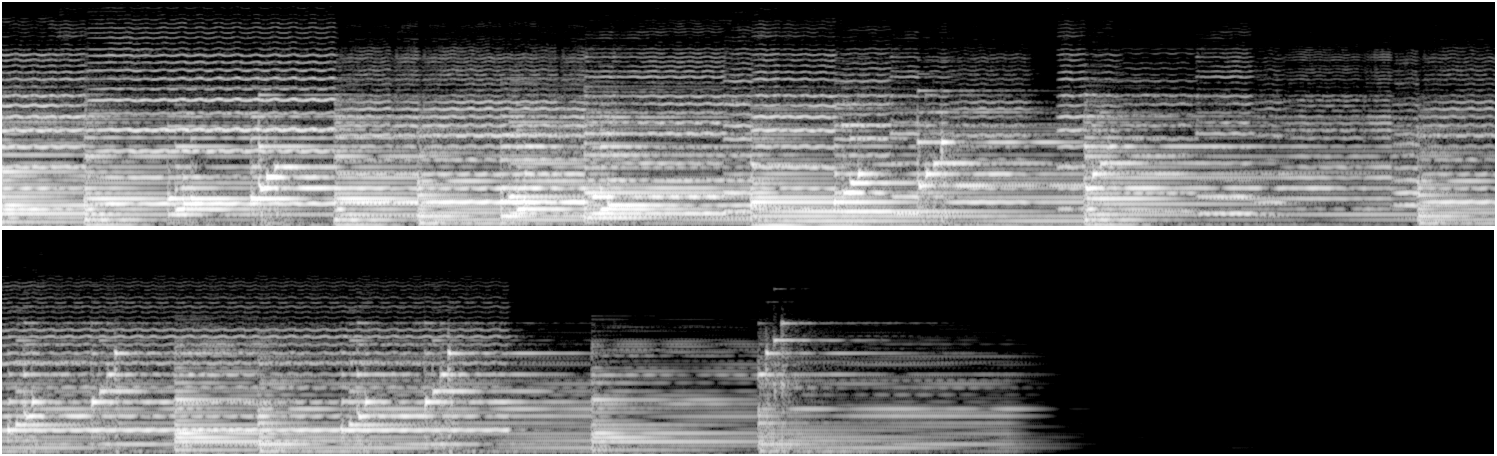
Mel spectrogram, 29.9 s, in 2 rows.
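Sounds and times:
violin and viola duet: 0.0 - 20.1.

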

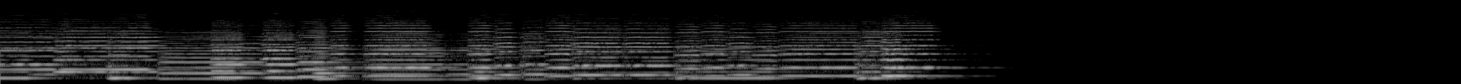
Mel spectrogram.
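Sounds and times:
violin trio: 0.0 - 9.7.

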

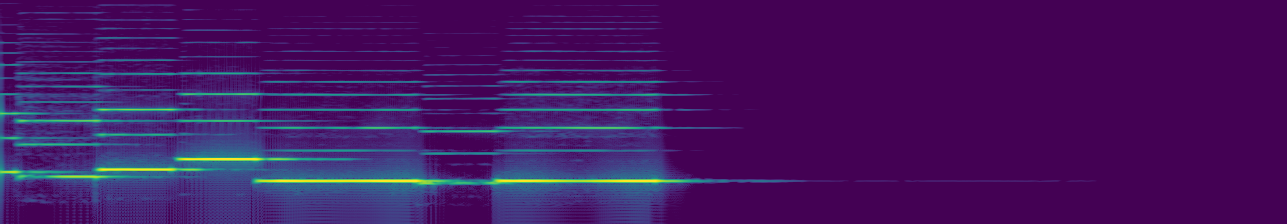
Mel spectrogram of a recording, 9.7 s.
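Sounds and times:
clarinet in a duet: 0.0 - 5.4.

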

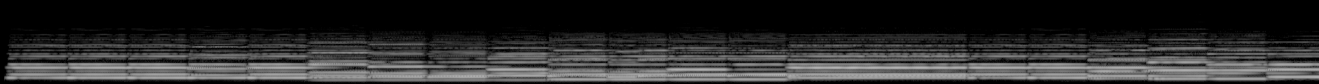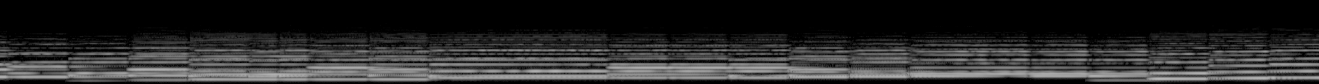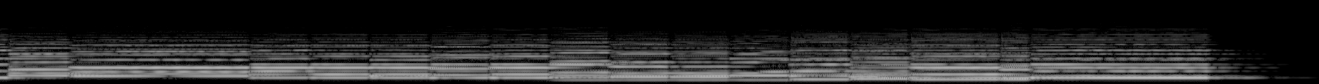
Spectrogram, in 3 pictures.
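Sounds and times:
flexible mixed ensemble of four players: 0.1 - 38.8.

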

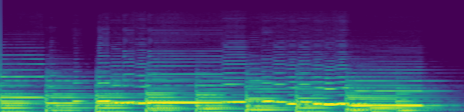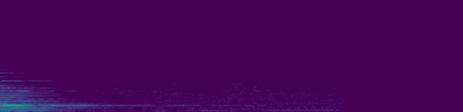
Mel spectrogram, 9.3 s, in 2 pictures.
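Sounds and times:
clarinet playing a freilechs: 0.0 - 4.8.

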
